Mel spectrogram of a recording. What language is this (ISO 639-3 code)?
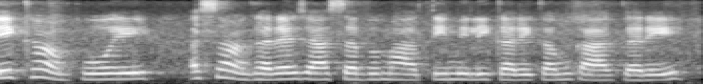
snd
